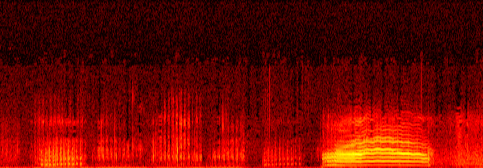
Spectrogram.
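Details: Domestic cat in a room giving soft muffled meows over low rumbling noise, then one loud drawn-out meow lasting about a second near the end.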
